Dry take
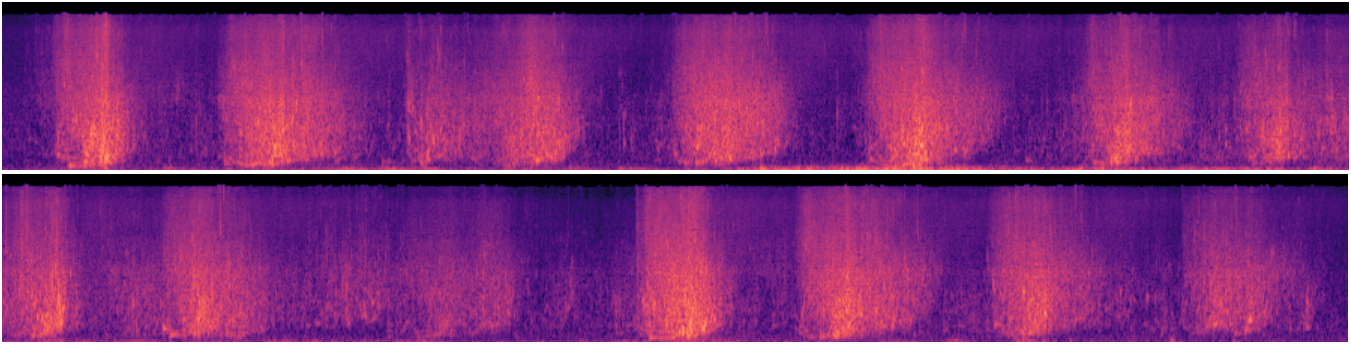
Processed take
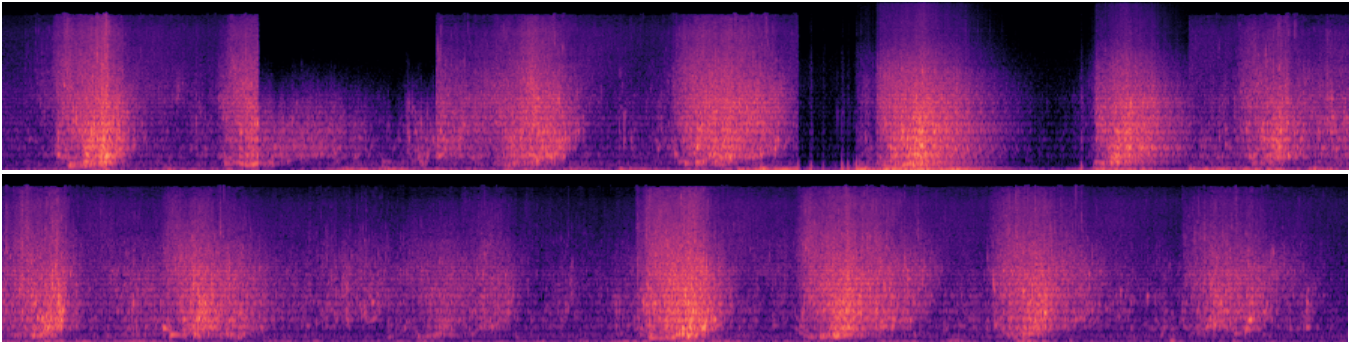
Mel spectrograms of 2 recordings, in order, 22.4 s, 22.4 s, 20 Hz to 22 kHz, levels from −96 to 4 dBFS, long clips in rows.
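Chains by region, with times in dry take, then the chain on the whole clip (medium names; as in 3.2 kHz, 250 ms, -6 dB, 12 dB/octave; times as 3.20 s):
2.13–3.62 s: low-pass 1.1 kHz + compression 16:1, threshold -36 dBFS
6.63–9.89 s: median filter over 5 samples + gate -31 dBFS, range -18 dB + feedback delay 103 ms, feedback 55%, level -9.5 dB
12.71–15.05 s: high-pass 49 Hz + treble shelf 8.2 kHz -6 dB
whole clip: treble shelf 5.4 kHz -8 dB; comb 5.3 ms; trim -2.5 dB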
